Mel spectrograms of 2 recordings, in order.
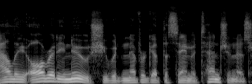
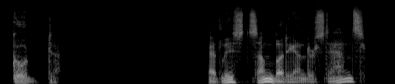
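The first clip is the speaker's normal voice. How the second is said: mock deep Welsh accent, lower, quieter; 4 semitones lower, 6 dB quieter than usual. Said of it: "in his deep Welsh accent".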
